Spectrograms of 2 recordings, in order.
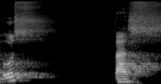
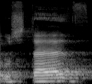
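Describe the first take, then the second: First: The word ends with a hissing s sound. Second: The word ends with a voiced z sound. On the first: The speaker calls it wrong. "mereka akan mengatakan ustas" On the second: The speaker calls it right. "Kalau mereka akan mengatakan ustaz"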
